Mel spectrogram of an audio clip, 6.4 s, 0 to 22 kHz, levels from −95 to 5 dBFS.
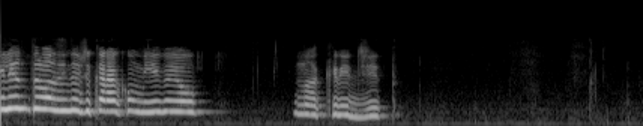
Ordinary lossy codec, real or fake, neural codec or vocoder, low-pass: none; real; none; 7.2 kHz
